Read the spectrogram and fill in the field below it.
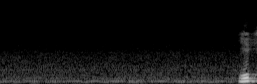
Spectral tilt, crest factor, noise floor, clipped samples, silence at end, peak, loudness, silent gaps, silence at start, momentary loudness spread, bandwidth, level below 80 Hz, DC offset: -9.5 dB/octave; 22 dB; -49 dBFS; under 0.1%; 0 s; -8 dBFS; -27 LUFS; none; 2.4 s; 5 LU; 6.6 kHz; -68 dBFS; under 0.1%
